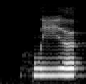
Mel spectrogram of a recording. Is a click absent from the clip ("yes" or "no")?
yes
